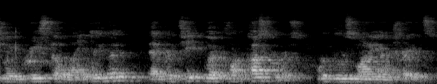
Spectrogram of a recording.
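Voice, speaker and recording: A man's voice in a strongly echoing room, with light background noise. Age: 30s. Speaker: company founder giving a conference talk; conference speaker. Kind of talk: conference presentation. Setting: conference room with audience. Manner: many fillers and false starts. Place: hall. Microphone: phone near.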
